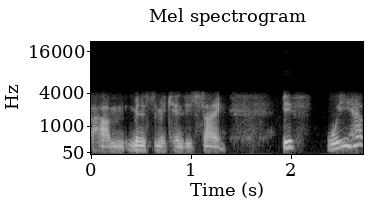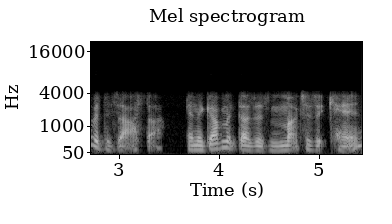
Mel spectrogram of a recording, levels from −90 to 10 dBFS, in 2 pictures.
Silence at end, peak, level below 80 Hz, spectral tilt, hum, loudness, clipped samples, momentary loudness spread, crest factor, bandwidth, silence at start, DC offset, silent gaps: 0 s; -4 dBFS; -62 dBFS; -10 dB/octave; none; -24 LUFS; under 0.1%; 12 LU; 20 dB; 4.4 kHz; 0 s; under 0.1%; none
